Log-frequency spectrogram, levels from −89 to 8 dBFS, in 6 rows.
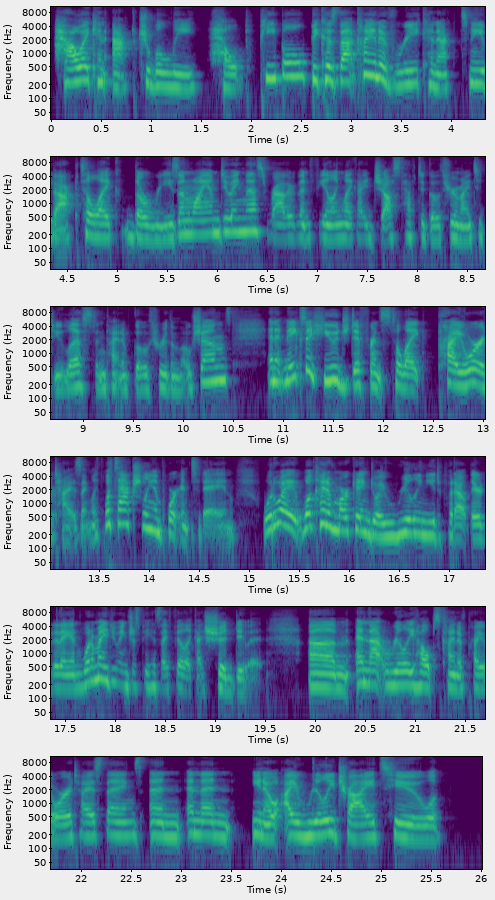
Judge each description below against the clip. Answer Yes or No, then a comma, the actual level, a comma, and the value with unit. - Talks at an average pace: No, fast, 240 wpm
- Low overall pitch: No, high, 195 Hz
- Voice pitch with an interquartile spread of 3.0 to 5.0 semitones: No, wide, 5.4 semitones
